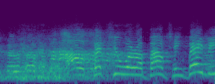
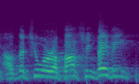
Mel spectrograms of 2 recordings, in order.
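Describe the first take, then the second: First: Said again louder for attention; louder repeat. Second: Said in the usual way. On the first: Shown as a demonstration. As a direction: repeat it so they hear. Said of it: "Nobody hears me". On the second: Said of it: "You said that once".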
